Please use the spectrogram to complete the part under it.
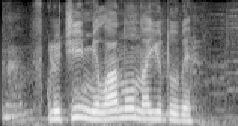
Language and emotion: Russian, neutral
